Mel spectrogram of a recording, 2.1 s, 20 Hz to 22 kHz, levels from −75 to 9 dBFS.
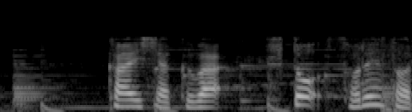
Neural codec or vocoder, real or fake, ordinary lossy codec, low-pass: none; real; none; 5.4 kHz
